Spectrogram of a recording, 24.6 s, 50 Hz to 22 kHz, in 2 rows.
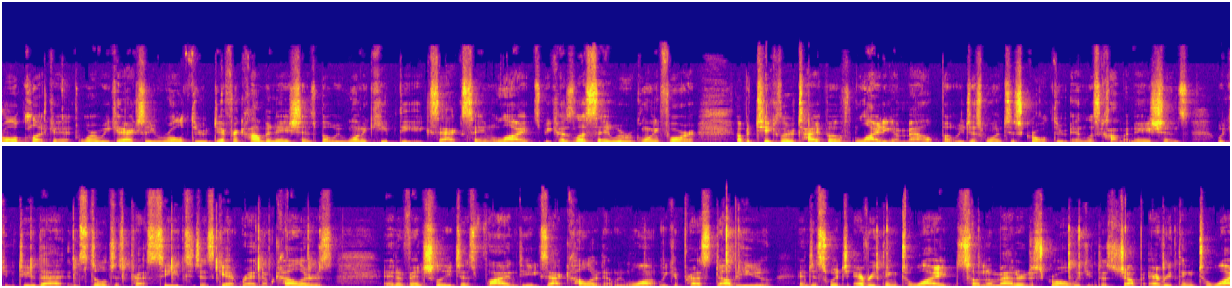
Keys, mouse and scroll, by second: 0.5 click, 1.2 scroll up 1, 1.8 scroll up 1, 2.4 scroll up 1, 3.1 scroll up 1, 3.9 scroll up 2, 4.8 scroll up 1, 5.4 scroll up 1, 6.3-6.8 scroll up 2, 8.1 scroll up 1, 8.8 scroll up 1, 9.4 scroll up 1, 10.5-11.5 scroll up 1, 12.5-15.3 typing, 17.2 scroll up 1, 18.1 scroll up 1, 19.5 w, 20.5 scroll up 1, 21.0 w, 21.4 scroll up 1, 21.9 w, 22.6 scroll up 1, 22.9 w, 23.4 scroll up 2, 23.8 w, 24.4 scroll up 2.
